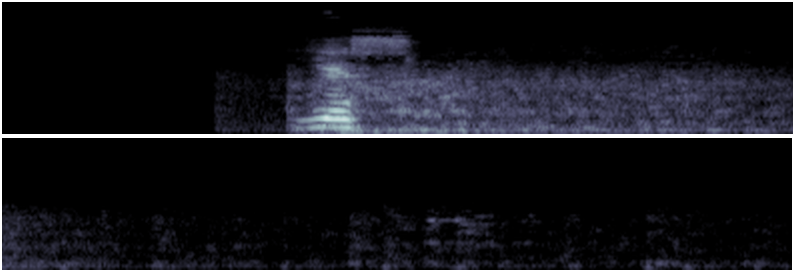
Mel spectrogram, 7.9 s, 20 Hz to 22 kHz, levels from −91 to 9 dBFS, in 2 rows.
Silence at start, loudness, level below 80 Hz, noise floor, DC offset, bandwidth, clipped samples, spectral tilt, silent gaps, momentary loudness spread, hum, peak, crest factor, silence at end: 1.5 s; -17 LUFS; -78 dBFS; -75 dBFS; under 0.1%; 7.4 kHz; under 0.1%; -4.5 dB/octave; none; 28 LU; none; -2 dBFS; 24 dB; 5.8 s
